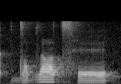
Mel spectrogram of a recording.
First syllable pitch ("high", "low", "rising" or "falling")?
low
